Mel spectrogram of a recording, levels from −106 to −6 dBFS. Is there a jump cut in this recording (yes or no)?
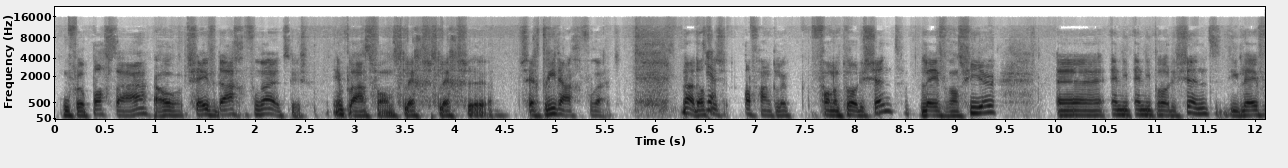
yes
